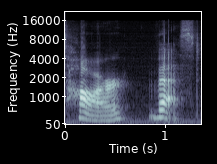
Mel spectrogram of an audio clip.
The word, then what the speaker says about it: harvest: It's harvest, and har is actually the accented syllable.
